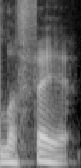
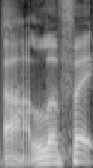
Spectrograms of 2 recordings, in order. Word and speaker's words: Lafayette: It's 4th and Lafayette. Yeah. To come back to the pronunciations. Lafayette.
